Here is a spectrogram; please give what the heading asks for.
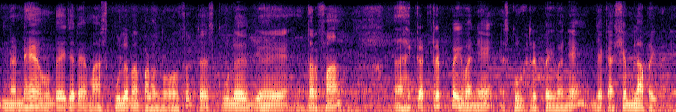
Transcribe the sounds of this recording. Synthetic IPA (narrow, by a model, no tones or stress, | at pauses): nɐ̃ɳɖʱeɦũːnd̪ed͡ʑɐɗɦɪ̃mãːɪskuːləmẽpɐɽ̤ə̃nd̪oʊsɪ̆t̪ɐskuːld͡ʑeːt̪ɐɾfã | ɦɪkʈɾɪpːɐiʋɐɲeɪskuːlʈɾɪpːɐiʋɐɲed͡ʑeːkaʃɪmlapɐiʋɐ̰ɲḛ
